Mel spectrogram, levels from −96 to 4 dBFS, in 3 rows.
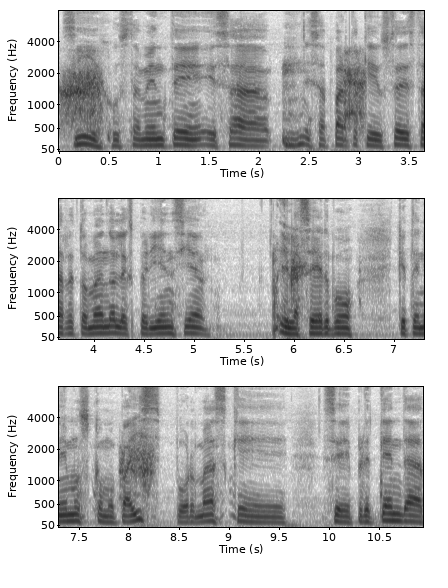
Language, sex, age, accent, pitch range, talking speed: Spanish, male, 40-59, Mexican, 115-140 Hz, 120 wpm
